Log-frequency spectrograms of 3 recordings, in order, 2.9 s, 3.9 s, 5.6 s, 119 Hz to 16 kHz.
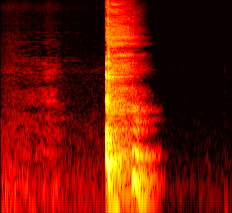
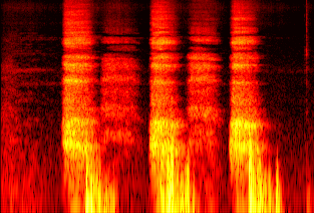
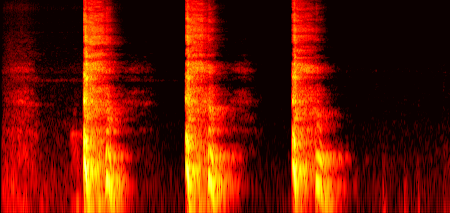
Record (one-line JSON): {"cough_length": "2.9 s", "cough_amplitude": 32766, "cough_signal_mean_std_ratio": 0.25, "exhalation_length": "3.9 s", "exhalation_amplitude": 29016, "exhalation_signal_mean_std_ratio": 0.53, "three_cough_length": "5.6 s", "three_cough_amplitude": 32768, "three_cough_signal_mean_std_ratio": 0.29, "survey_phase": "beta (2021-08-13 to 2022-03-07)", "age": "45-64", "gender": "Female", "wearing_mask": "No", "symptom_none": true, "smoker_status": "Never smoked", "respiratory_condition_asthma": false, "respiratory_condition_other": false, "recruitment_source": "REACT", "submission_delay": "1 day", "covid_test_result": "Negative", "covid_test_method": "RT-qPCR", "influenza_a_test_result": "Negative", "influenza_b_test_result": "Negative"}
